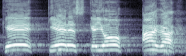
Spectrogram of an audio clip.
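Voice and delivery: drawn-out, slow, loud plea; slow pleading. Acted. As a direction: stretch each word as a cry to God. Prayer quote stretched in sermon. (súplica lenta y fuerte)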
